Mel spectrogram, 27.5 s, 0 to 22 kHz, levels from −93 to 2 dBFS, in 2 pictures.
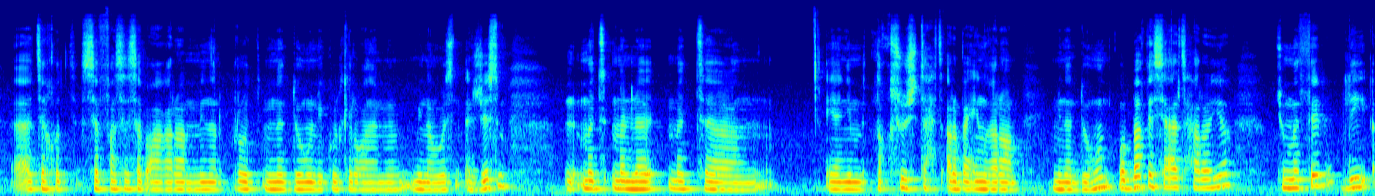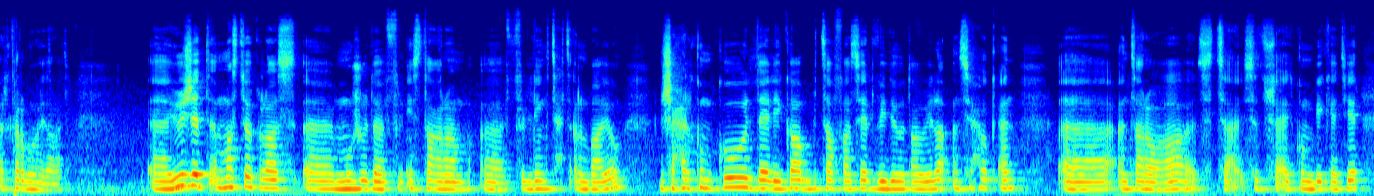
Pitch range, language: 150-170 Hz, Arabic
